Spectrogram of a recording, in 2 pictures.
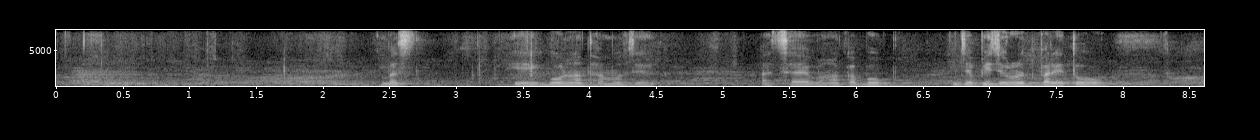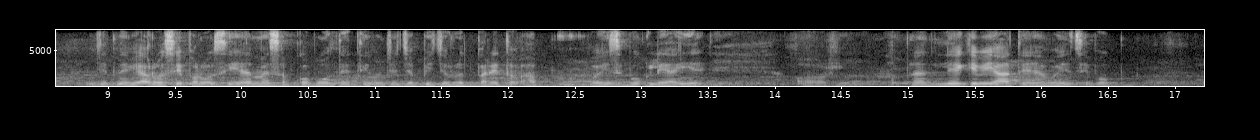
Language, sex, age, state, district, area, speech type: Hindi, female, 30-45, Bihar, Samastipur, urban, spontaneous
